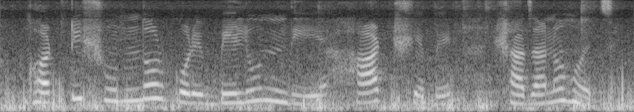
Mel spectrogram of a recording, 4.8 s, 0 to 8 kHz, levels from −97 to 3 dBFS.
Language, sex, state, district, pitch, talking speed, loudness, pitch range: Bengali, female, West Bengal, Jhargram, 260 Hz, 115 wpm, -18 LUFS, 250-305 Hz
